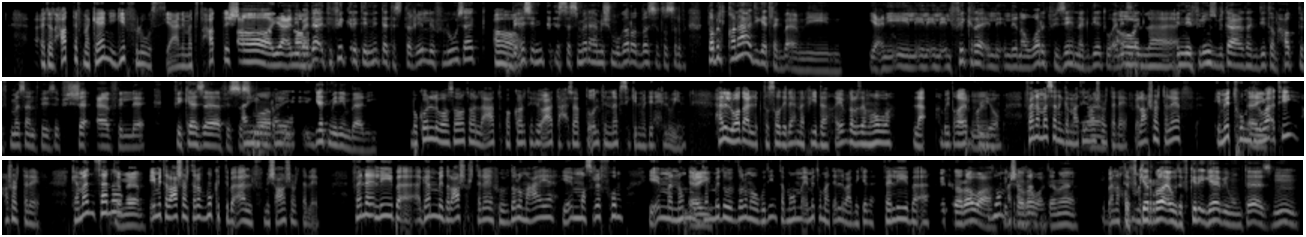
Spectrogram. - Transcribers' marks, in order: static
- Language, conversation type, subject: Arabic, podcast, إزاي تختار بين إنك ترتاح ماليًا دلوقتي وبين إنك تبني ثروة بعدين؟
